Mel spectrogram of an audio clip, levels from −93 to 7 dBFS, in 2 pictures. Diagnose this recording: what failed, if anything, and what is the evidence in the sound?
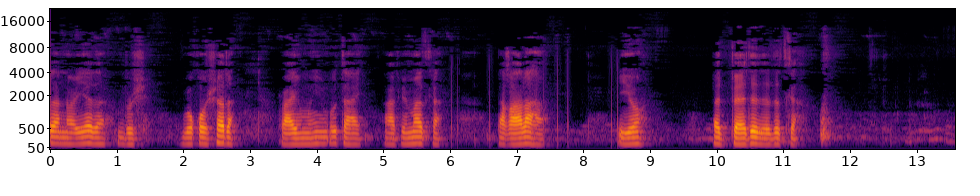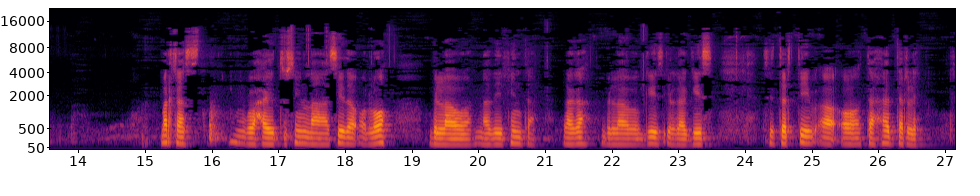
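WMA compression, likely, runs through the whole speech clip and is plainly audible. This is the codec stage. A transform codec like this quantises long blocks of the signal, so its error is smeared over tens of milliseconds around each sound. The result is a ringing, washy quality, with hiss that rises and falls with the speech. The coarseness points to a low bitrate, on the order of 48 kbps. Content extends up to about 20.1 kHz.

A train of clicks runs from 5.51 s to 8.51 s, roughly fifteen clicks at about 4 per second. The spacing is irregular. The clicks reach roughly the level of the speech itself, so they stand out as ticking over the sound. These similar pulses likely come from the analogue side: interference from nearby equipment or a faulty connection or power supply injecting a pulse repeatedly, which the later stages then capture along with the signal.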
